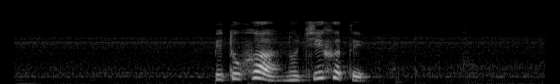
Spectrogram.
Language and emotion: Russian, angry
